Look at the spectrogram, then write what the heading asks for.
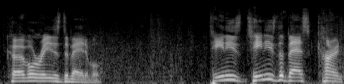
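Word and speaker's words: T3ENY: It's T3 ENY, but it's pronounced Tiny.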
